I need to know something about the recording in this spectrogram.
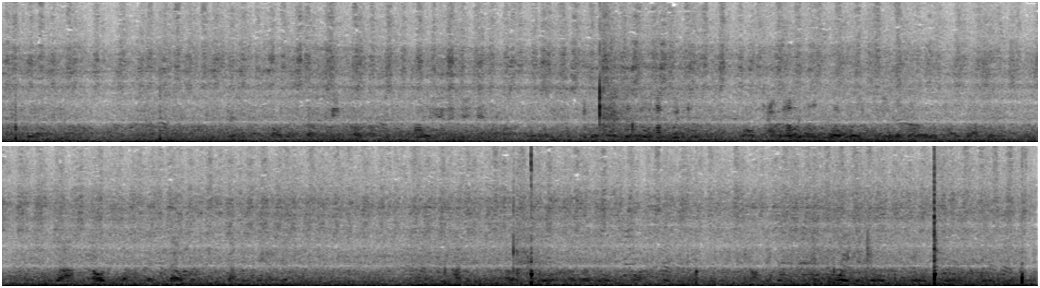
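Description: Tennis ball struck by rackets on an outdoor court: a few sharp, separate pops, the loudest just before the end. A steady low rumble and indistinct voices run underneath.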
